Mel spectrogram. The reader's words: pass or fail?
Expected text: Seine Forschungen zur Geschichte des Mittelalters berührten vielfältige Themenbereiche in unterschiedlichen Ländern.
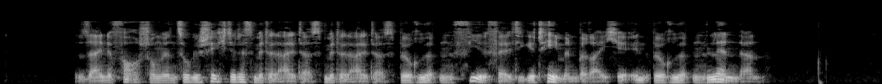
fail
